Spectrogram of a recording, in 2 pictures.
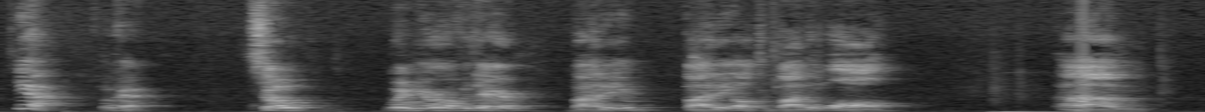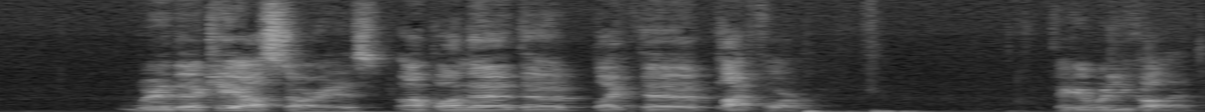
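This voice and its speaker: A man narrating a tabletop game casually as game master, often halting as he searches for words. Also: mid-range voice, fairly even intonation. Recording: roomy, distant from the mic.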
